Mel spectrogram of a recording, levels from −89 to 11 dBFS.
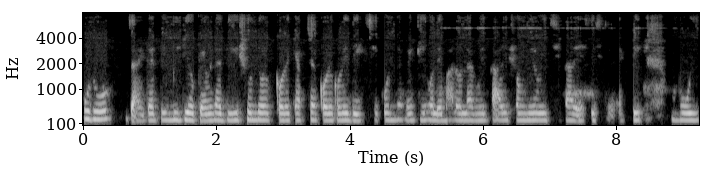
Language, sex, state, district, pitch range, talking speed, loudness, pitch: Bengali, female, West Bengal, Purulia, 180-190 Hz, 155 wpm, -18 LUFS, 185 Hz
